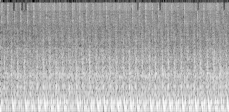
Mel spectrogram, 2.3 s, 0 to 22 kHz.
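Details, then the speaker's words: 2020 KTM 450 SX-F after replacing worn clutch dampeners that caused knocking: steady single-cylinder idle, clutch lever pulled and released with no clunks or taps; normal clutch sound. "That's how they sound normal. That's how a clutch sounds even when they're brand new. That is normal."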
